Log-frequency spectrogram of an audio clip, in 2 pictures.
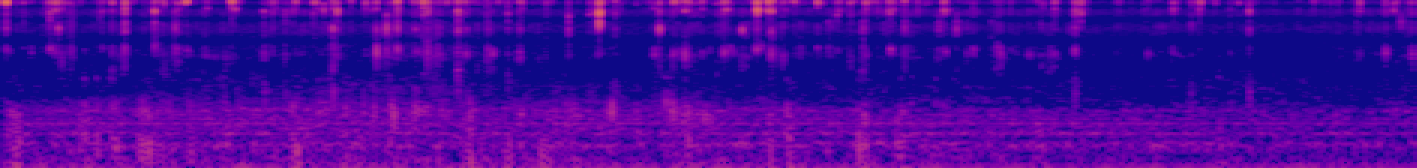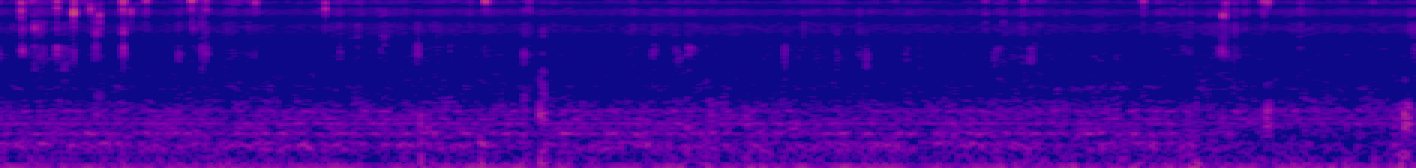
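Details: A young female rescued fox squirrel eats, with rapid, irregular crunching and gnawing clicks close up indoors.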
